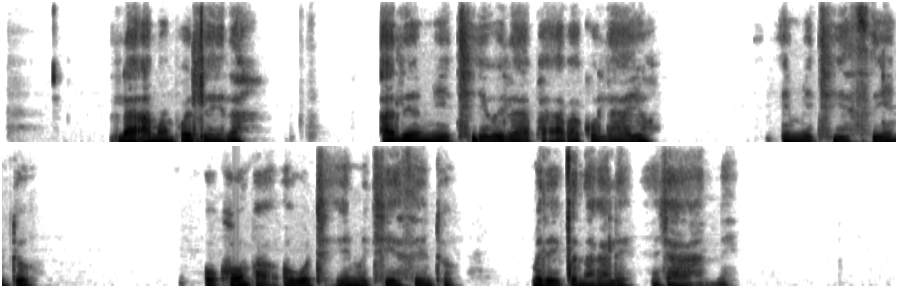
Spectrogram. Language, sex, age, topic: North Ndebele, female, 50+, health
